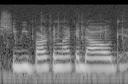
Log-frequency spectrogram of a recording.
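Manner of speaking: ordinary delivery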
